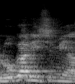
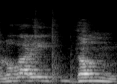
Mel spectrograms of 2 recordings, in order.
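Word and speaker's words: logarithm: 보통 아 펑글리시로 읽으면 로가리즘이야. 로가리즘. 로가리즘인데 정확하게 읽으면 어 로가리덤 되겠지.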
